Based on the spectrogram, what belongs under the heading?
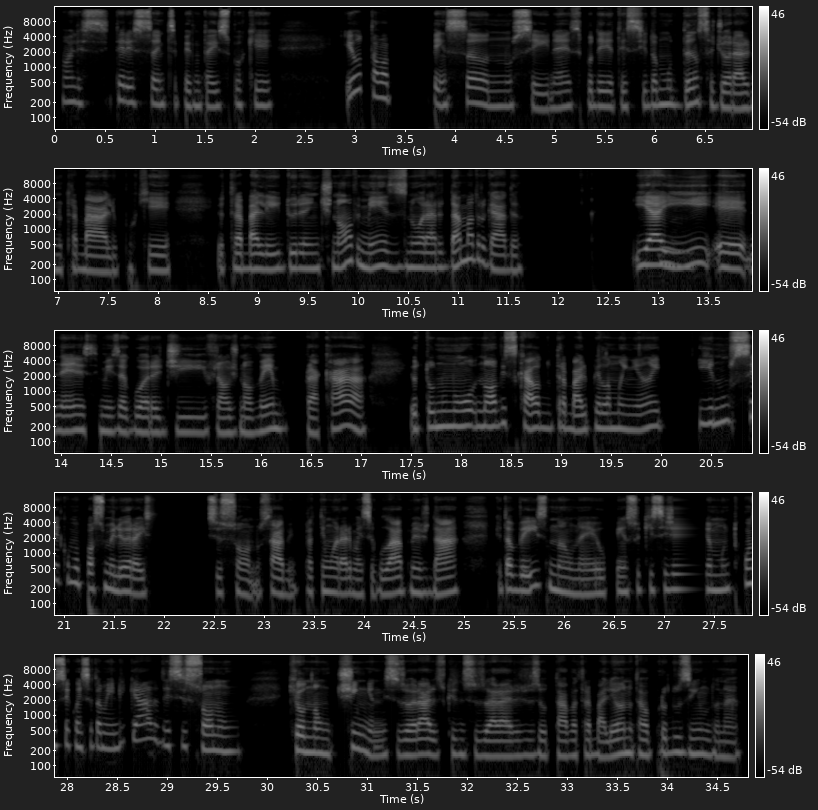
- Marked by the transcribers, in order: distorted speech; tapping; other background noise
- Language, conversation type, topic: Portuguese, advice, Como posso melhorar a higiene do sono mantendo um horário consistente para dormir e acordar?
